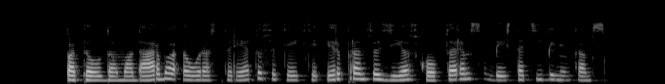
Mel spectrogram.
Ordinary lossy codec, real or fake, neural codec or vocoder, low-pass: AAC, 64 kbps; real; none; 7.2 kHz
